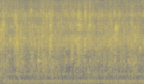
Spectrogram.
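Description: Water runs steadily through a gold sluice over wetted paydirt, a continuous, even rushing wash with a low hum underneath and no voices.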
